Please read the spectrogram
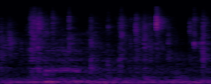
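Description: Faint scattered light clicks and rustles of hands handling sour gel candies and their small plastic packets.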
